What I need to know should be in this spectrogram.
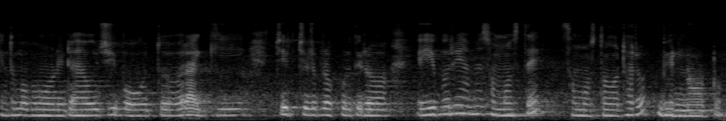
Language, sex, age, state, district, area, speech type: Odia, female, 45-60, Odisha, Khordha, rural, spontaneous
